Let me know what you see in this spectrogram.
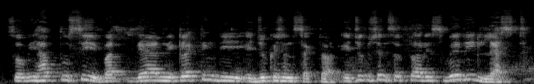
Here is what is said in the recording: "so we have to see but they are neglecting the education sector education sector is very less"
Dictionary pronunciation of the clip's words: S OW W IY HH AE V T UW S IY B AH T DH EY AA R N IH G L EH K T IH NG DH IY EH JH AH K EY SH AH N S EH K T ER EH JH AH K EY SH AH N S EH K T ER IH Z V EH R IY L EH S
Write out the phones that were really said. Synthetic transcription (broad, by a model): S OW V IY HH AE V T UW S IY B AH T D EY AA R N IH G L EH K T IH NG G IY EH JH AH K EY SH AH N S EH K T ER EH JH AH K EY SH AH N S EH K T ER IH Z V EH R IY L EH S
